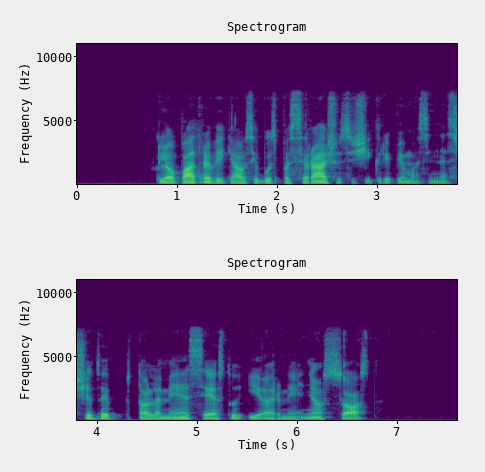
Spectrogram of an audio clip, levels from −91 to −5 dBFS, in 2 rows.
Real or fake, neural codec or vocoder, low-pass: real; none; 7.2 kHz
